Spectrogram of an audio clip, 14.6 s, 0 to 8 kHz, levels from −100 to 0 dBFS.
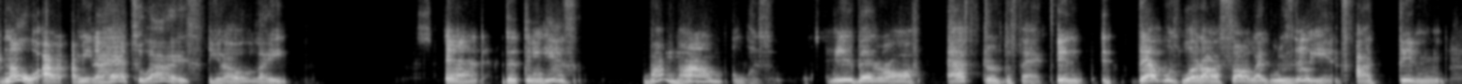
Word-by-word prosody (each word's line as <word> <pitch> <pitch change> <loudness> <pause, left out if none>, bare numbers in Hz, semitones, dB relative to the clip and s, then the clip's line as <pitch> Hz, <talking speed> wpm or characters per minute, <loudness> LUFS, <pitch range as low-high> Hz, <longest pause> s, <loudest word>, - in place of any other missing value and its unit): no, 205 +4 +5
I 175 +1 +5
I - - 0
mean, 185 -3 -1
I 170 - +2
had 220 +4 +1
2 185 - 0
eyes, 215 0 -2
you 145 -4 -5
know, 155 - -2
like 195 -1 -5 1.6
And 175 +3 +2 0.2
the 165 -1 +1
thing 175 +2 -1
is, 215 -4 -1 0.7
my - - 0
mom 230 -2 +2
was - - -16 0.6
way 220 +3 +6
better 210 -1 +3
off 190 -4 -1 0.3
after - - -1
the - - -8
fact, - - -10
and, 145 -2 +3 0.2
eh, - - -4 0.3
that 205 +6 +6
was 195 -4 0
what 155 -1 +4
I 155 +1 +4
saw, 200 +6 +1
like, 150 -4 -3
resilience. 125 - -2
I - - -2 0.2
didn't, 160 +2 -2
175 Hz, 145 wpm, -24 LUFS, 155-205 Hz, 1.6 s, way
